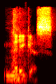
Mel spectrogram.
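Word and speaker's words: Nagus: I mean, so it's N-A-G-U-S, and how do you pronounce that? – Negus.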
